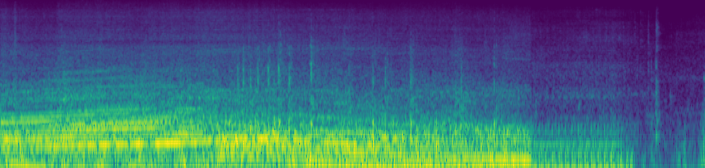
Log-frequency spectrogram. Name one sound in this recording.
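A quad bike engine roars loudly at speed.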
